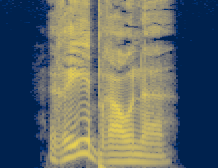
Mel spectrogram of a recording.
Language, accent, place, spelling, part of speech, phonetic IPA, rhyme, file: German, Germany, Berlin, rehbraune, adjective, [ˈʁeːˌbʁaʊ̯nə], -eːbʁaʊ̯nə, De-rehbraune.ogg
- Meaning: inflection of rehbraun: 1. strong/mixed nominative/accusative feminine singular 2. strong nominative/accusative plural 3. weak nominative all-gender singular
